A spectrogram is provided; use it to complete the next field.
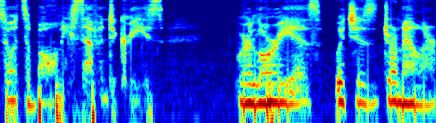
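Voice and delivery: whispering. Reading out the weather after being told not to yell, whispering. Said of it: "I'll whisper".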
